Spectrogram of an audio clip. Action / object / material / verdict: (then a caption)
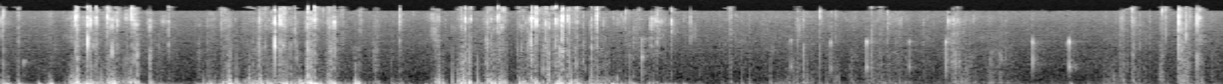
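scrape / coiled woven straw placemat / straw / none. A round, coiled woven straw placemat is held up close and scratched with the fingertips and nails of both hands. The result is dense, irregular scratching and crackling, heavy and low in the first half, then softer and sparser with occasional bright ticks.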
